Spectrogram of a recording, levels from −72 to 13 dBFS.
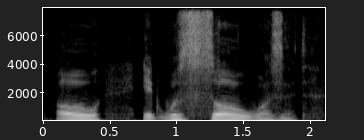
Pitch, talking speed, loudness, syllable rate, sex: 130 Hz, 170 wpm, -17 LUFS, 4.1 syllables/s, male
